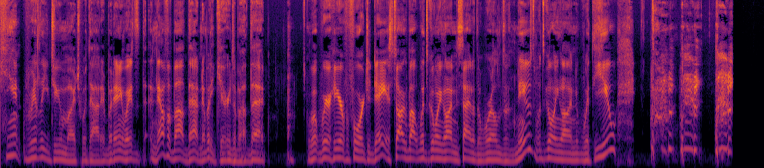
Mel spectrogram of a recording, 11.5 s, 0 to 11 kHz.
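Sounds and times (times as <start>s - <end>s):
speech: 0.1s - 11.0s
harsh coughs: 9.8s - 11.0s.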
